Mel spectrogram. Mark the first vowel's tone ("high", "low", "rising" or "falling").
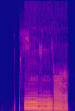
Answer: high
